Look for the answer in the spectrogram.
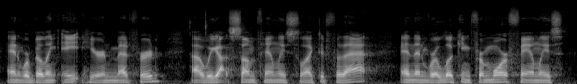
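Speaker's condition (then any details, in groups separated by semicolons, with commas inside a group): No condition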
